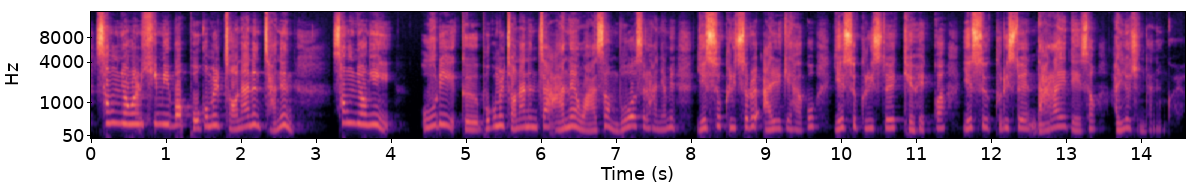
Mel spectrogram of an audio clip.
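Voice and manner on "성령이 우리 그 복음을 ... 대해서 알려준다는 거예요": ordinary delivery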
